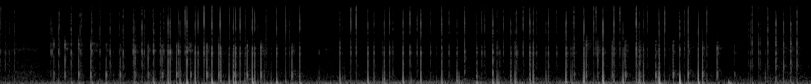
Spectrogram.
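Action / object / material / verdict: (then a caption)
tap / small solid glass ball / glass / none. Long fingernails rapidly tap and scratch the surface of a small, solid, clear glass ball held in both hands. Dense, dry, sharp clicks and brief scrapes run in quick bursts with no ring, over a steady low rumble.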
